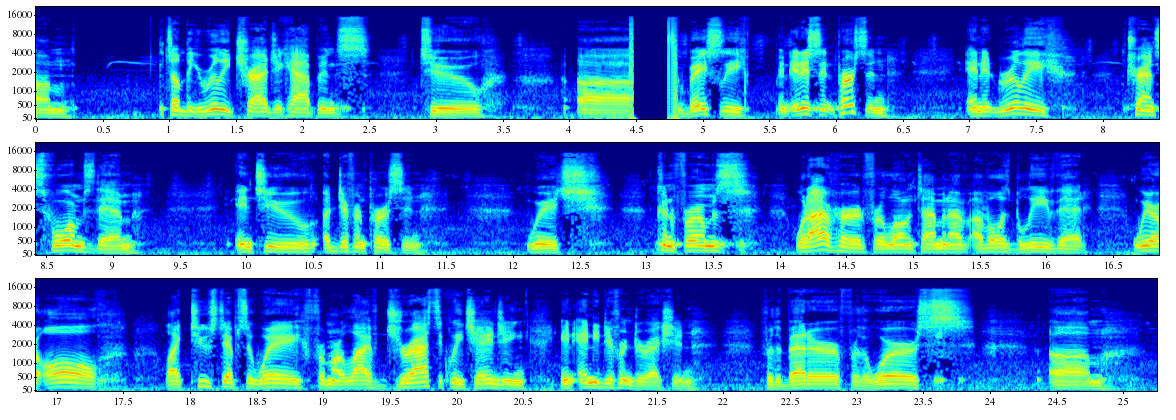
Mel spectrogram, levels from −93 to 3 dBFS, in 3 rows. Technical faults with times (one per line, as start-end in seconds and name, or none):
4.45-4.80 cable pulled and plugged in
